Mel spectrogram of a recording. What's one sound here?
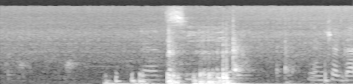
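A frying pan is set down with a thump.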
